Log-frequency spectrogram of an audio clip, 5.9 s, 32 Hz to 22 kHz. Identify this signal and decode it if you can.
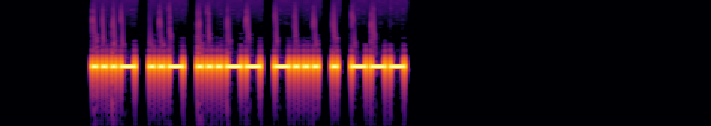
Morse code, heard as a keyed tone, about 32 wpm, 700 Hz. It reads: VU3BEO
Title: DXCC-100 Call Signs - 6 Characters - Repeated 2x - 30wpm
